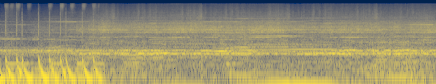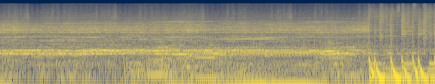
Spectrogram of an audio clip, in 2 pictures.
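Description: Electronic techno track in a breakdown. The kick drum drops out about two seconds in, leaving sustained synth chords over a hiss, and the beat comes back in right at the end.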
